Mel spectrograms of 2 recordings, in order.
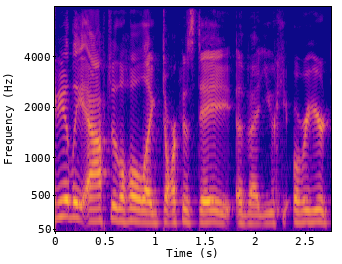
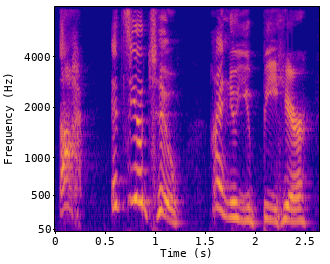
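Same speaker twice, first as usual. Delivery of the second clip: high, pompous villain; haughty villain voice; 5 semitones higher than usual. Acted. Villain brother mocks the champion, high pompous voice. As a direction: sniff down at the kids, high and haughty.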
